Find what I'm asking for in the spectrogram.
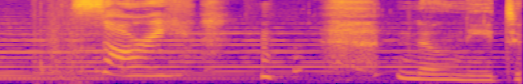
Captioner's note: giggle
